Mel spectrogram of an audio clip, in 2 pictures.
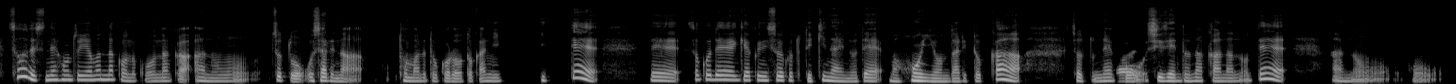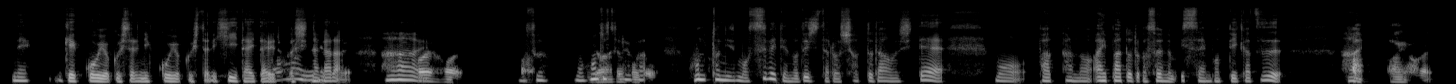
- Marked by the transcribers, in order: none
- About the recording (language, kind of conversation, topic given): Japanese, podcast, デジタルデトックスを試したことはありますか？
